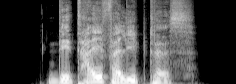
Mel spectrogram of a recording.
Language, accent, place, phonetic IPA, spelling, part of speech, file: German, Germany, Berlin, [deˈtaɪ̯fɛɐ̯ˌliːptəs], detailverliebtes, adjective, De-detailverliebtes.ogg
- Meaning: strong/mixed nominative/accusative neuter singular of detailverliebt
